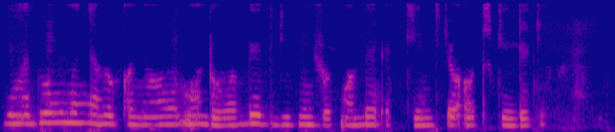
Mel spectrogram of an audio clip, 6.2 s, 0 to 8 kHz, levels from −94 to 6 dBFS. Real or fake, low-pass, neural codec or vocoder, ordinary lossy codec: fake; 7.2 kHz; codec, 44.1 kHz, 2.6 kbps, DAC; none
